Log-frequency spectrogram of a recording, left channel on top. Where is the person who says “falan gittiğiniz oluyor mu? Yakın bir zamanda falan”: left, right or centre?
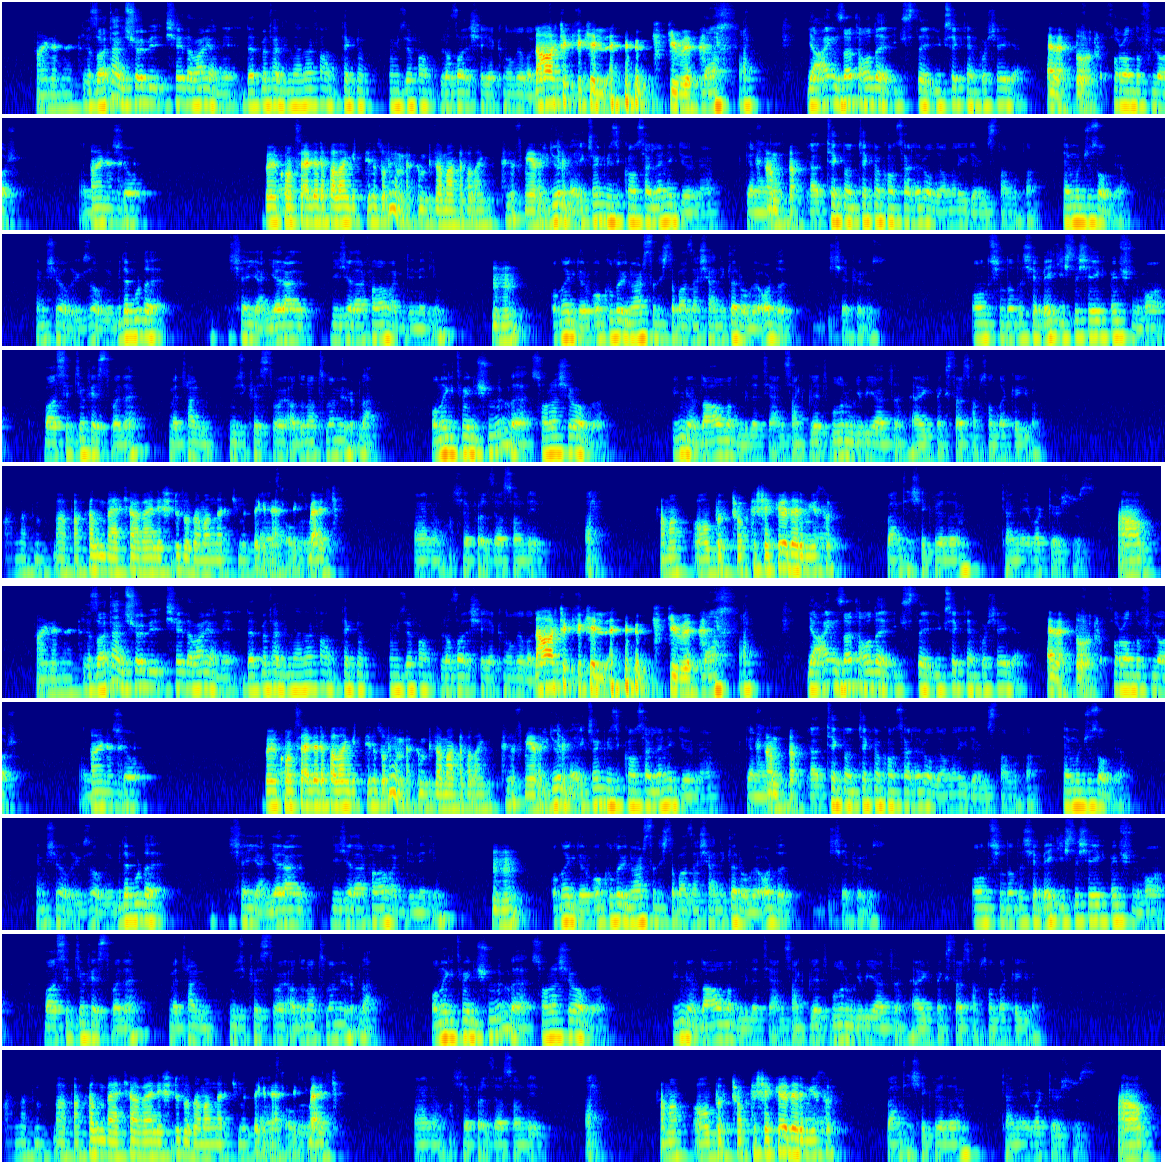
Right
